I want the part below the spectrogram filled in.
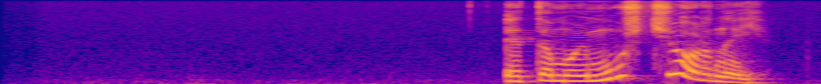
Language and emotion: Russian, angry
